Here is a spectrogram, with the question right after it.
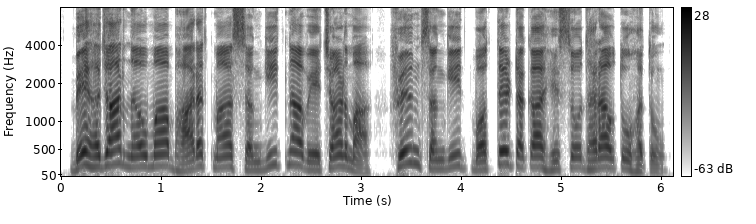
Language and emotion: Gujarati, neutral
